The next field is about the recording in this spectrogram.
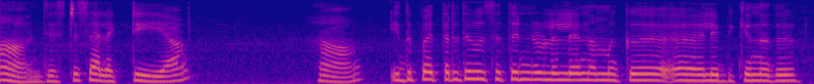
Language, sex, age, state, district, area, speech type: Malayalam, female, 18-30, Kerala, Palakkad, rural, spontaneous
